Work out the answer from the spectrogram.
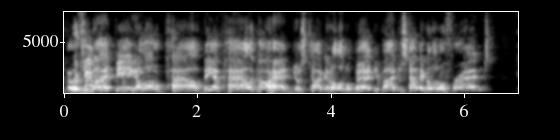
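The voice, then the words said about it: Erotic Jimmy Stewart impression. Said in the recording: “Robin Williams doing an erotic Jimmy Stewart impression ... can you imagine Jimmy Stewart being erotic?”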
